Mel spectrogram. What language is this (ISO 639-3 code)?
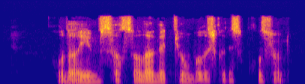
uig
